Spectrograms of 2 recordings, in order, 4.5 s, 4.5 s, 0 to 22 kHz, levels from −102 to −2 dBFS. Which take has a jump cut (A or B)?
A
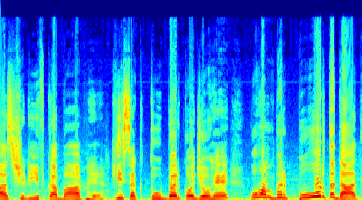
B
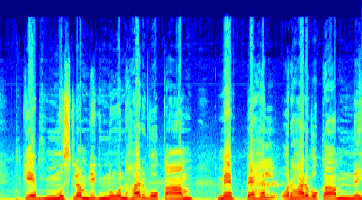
A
